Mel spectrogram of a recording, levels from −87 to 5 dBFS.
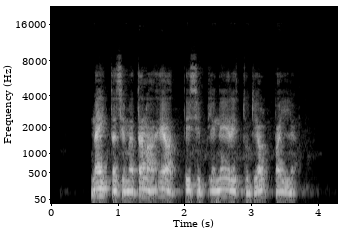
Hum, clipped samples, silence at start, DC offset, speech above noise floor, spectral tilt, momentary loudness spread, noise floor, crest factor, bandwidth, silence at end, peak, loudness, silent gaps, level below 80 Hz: none; under 0.1%; 0.6 s; under 0.1%; 60 dB; -6.5 dB/octave; 7 LU; -80 dBFS; 18 dB; 7.8 kHz; 0.6 s; -2 dBFS; -20 LUFS; none; -54 dBFS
